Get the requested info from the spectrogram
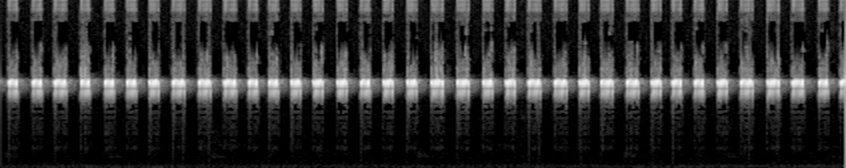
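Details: Male cricket chirping, a steady run of short, high, ringing pulses about three per second, evenly spaced and unbroken, with a faint thinner overtone above; no other sounds.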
